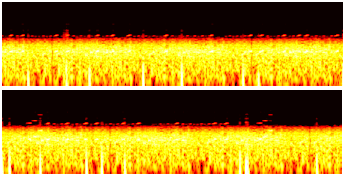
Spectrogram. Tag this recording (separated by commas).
Music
